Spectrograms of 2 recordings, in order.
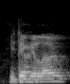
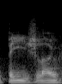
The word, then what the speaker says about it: Bigelow: No, Bigalow. Bigalow expandable activity module. I'm gonna go with Bigalow from now on rather than be low.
